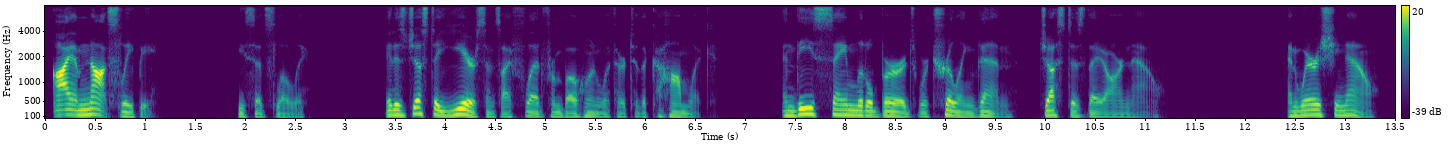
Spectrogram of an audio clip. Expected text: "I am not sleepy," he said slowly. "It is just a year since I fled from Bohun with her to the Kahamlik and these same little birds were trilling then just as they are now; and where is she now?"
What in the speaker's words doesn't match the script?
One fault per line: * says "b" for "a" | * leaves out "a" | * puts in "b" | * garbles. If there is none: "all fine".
all fine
